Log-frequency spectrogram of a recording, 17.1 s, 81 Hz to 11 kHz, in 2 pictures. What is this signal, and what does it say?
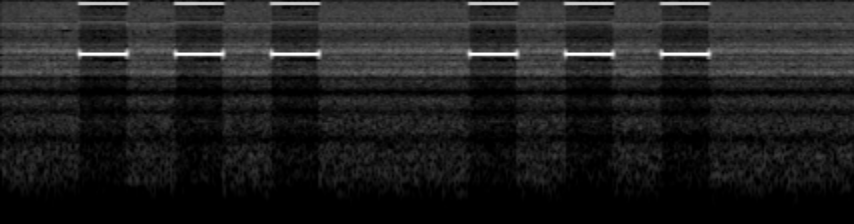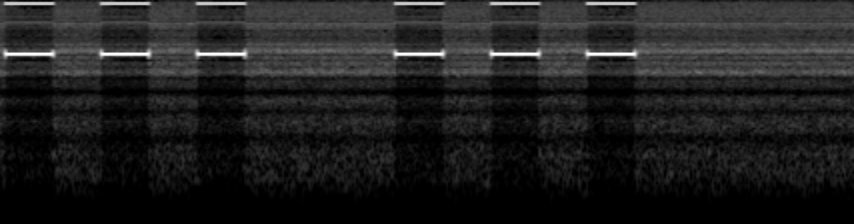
Alarm pattern, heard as an alarm's beeps, played four times, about 3350 Hz. Temporal three. Smoke or fire, evacuate.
